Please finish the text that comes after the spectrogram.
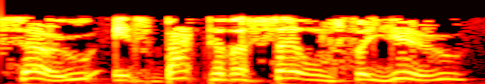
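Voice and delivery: high-pitched villain's gloat; gloating threat. A narrator's reading. Once sends the patrician back to the cells, gloating.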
